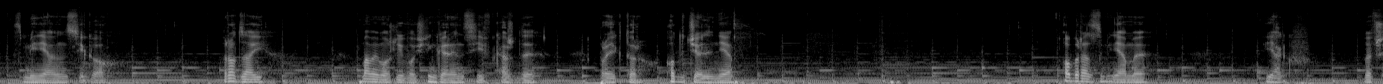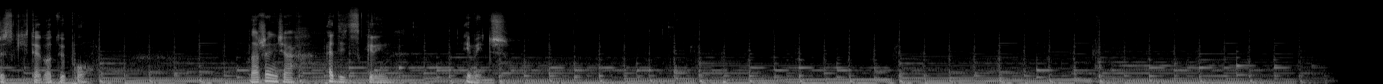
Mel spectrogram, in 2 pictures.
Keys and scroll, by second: 3.6 KP_3, 7.4 KP_0, 8.9 KP_3.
